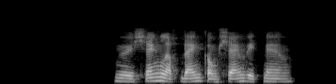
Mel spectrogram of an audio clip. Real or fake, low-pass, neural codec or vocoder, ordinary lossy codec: fake; 5.4 kHz; vocoder, 22.05 kHz, 80 mel bands, WaveNeXt; MP3, 48 kbps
